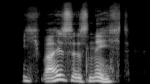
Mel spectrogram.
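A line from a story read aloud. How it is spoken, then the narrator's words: Hoarse sobbing. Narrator (German): schluchzte er mit heiserer Stimme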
